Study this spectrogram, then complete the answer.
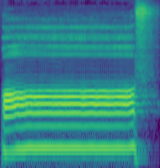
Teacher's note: কাফের মাখরাজ হলো জিহ্বার গোড়া থেকে একটু আগে বাড়িয়ে তার বরাবর উপরে তালের সঙ্গে লাগিয়ে উচ্চারিত হয়।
